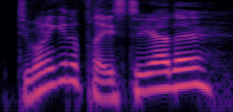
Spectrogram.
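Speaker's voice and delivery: imitated girl, high, fast and loud; eager proposal. Girl asking her new date to move in, eagerly. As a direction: rush it out in a perky mock-girl voice. Voices girl's sudden proposal.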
